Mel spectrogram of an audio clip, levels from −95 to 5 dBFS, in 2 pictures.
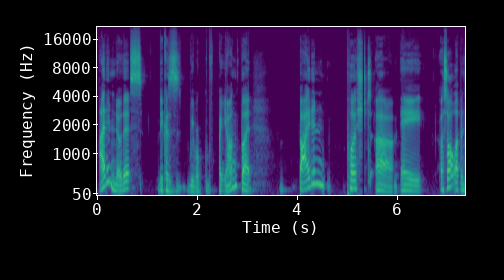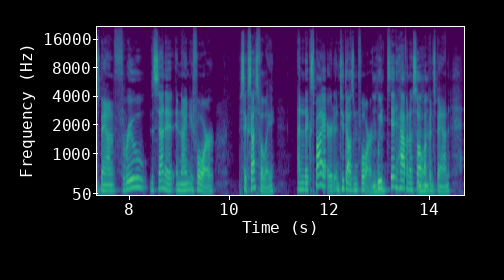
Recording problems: choppy; very; 12% of the speech affected

